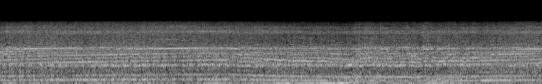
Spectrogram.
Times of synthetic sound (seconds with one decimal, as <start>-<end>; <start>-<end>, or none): 3.5-4.8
